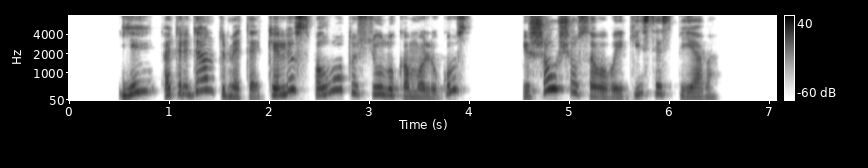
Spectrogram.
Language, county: Lithuanian, Kaunas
